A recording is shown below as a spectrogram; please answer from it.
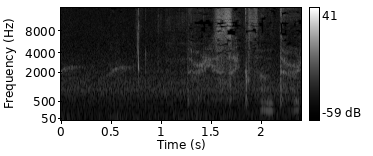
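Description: A quiet stretch with a few faint short high chirps and a single click. In the last half second or so comes soft whispering, as a woman murmurs to herself while counting.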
